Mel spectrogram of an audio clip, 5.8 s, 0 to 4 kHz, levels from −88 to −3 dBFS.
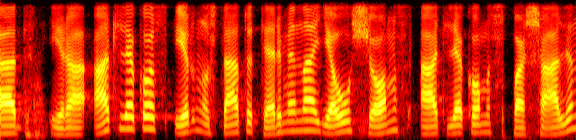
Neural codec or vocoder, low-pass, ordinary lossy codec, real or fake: autoencoder, 48 kHz, 32 numbers a frame, DAC-VAE, trained on Japanese speech; 3.6 kHz; Opus, 32 kbps; fake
